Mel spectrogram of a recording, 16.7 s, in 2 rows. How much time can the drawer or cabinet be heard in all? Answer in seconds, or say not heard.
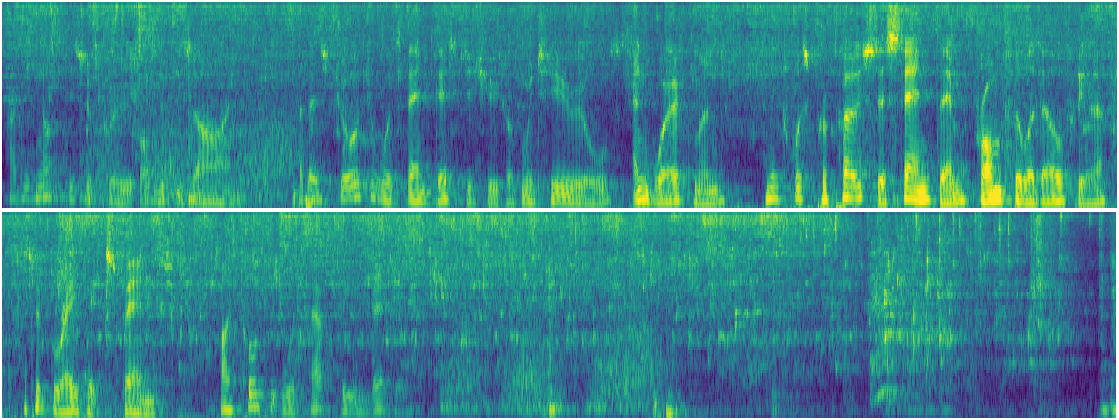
5 s.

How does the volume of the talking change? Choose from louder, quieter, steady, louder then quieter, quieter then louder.
louder then quieter.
